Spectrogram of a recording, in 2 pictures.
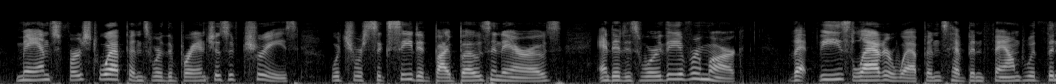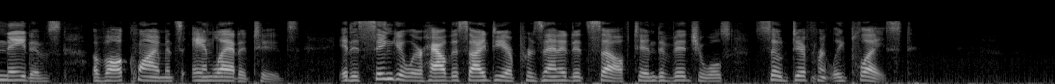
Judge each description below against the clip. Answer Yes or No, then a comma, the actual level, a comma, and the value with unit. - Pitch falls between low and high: Yes, medium, 180 Hz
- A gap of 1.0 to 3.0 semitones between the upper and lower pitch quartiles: Yes, average, 2.7 semitones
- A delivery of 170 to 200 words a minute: No, average, 140 wpm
